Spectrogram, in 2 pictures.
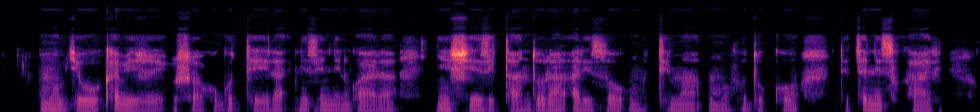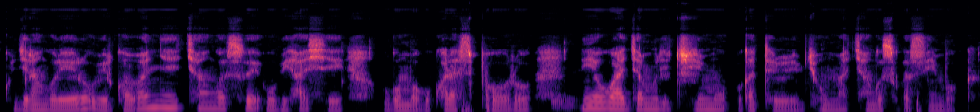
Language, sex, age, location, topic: Kinyarwanda, female, 18-24, Kigali, health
